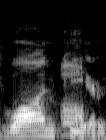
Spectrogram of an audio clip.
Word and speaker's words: Juan Pierre: Keep in mind, it's a rap song, so the last name is going to rhyme with snare.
